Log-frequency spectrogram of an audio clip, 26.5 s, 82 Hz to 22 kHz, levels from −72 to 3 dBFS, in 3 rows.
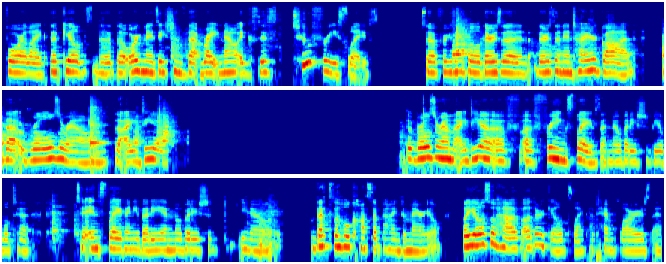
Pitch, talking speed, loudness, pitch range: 205 Hz, 150 wpm, -18 LUFS, 190-225 Hz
